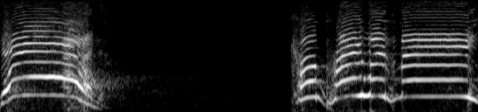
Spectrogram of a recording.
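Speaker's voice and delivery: put-on high, loud, slow shout in a child's voice.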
